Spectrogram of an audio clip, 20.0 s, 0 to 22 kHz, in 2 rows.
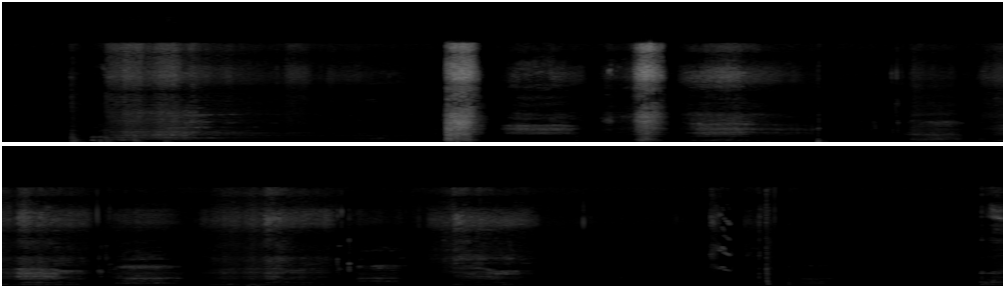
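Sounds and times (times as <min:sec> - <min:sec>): man breathing: 0:05.0 - 0:08.2, 0:09.0 - 0:15.4.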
